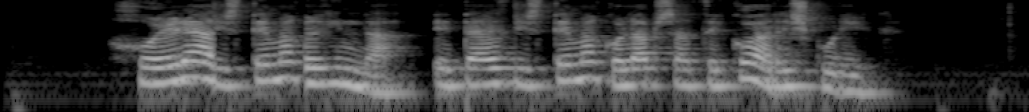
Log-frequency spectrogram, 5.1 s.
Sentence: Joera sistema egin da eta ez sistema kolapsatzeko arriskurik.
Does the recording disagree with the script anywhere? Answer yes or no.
no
